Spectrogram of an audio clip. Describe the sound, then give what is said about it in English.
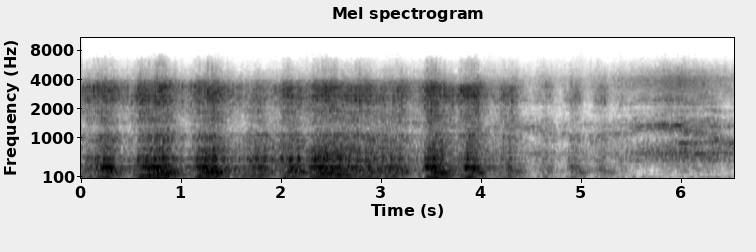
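A roaring airplane engine dives in a tailspin as the plane falls fast and out of control over the Rocky Mountains in a Superman story. Its loud, rough drone surges and wavers in pulses before easing off toward the end. No one speaks. “That plane, it's out of control, falling fast.”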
